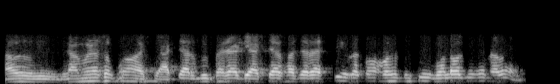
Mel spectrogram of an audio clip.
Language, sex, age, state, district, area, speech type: Odia, male, 60+, Odisha, Gajapati, rural, conversation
